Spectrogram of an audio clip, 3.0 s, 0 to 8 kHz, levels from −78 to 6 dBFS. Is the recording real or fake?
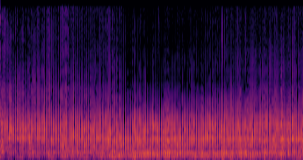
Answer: fake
